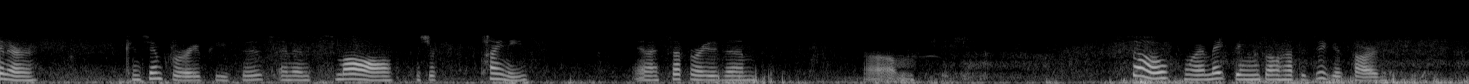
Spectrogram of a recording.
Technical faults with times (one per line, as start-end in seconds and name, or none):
none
